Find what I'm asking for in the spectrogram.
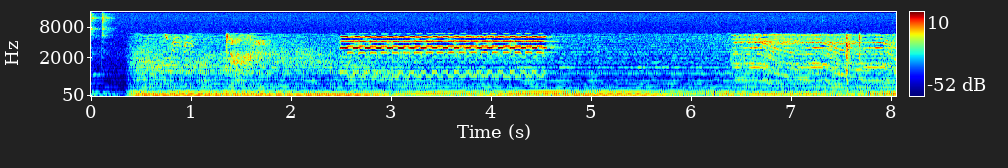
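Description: A telephone rings loudly and continuously as Ferris phones Cameron. It is an electronic, tonal ring with a warbling melodic pattern that repeats, with no voices.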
